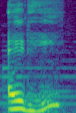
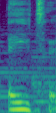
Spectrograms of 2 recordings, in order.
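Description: First: It is said in an American accent. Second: It is said in a British accent. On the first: "The Americans say 80" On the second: "the British say 80"

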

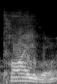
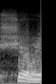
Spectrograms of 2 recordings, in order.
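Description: First: The word begins with a K sound. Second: The word does not begin with a K sound. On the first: The speaker calls it right. "I'd spell it with a K instead of a C" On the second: The speaker calls it wrong. "the only reason I called it Chiron is because if you're a car guy"

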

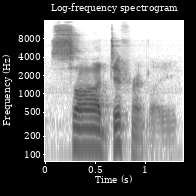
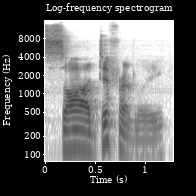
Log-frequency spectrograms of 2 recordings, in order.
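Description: First: The phrase is said plainly without extra emphasis. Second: The phrase is said with strong added emphasis.

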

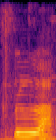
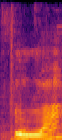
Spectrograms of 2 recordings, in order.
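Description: First: The word has a falling tone. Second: The word has a rising tone. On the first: It means a piece of clothing. "เปลี่ยนวรรณยุกต์เป็นรูปโท" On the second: It means a tiger. "ตอนแรกเป็นเสียงวรรณยุกต์เสียงจัตวาไม่มีรูปวรรณยุกต์"

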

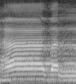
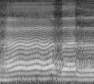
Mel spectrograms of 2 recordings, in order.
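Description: Both takes have the same delivery.

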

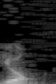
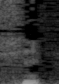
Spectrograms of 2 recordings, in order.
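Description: First: The word is said as 'yon'. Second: The word is said as 'shee'. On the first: The speaker calls it right. "的是数字的四一般念成用" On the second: The speaker calls it wrong. "而不念成另外一个可以的发音，就是西"

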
